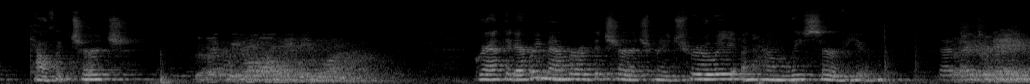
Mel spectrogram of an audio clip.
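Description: An elderly woman reads aloud calmly into a microphone.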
